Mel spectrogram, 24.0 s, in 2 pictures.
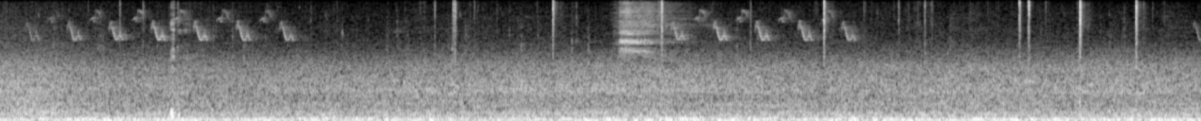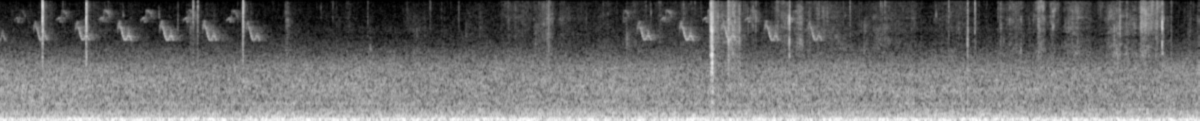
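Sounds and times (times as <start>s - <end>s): low outdoor rumble: 0.0s - 24.0s
small birds chirping: 0.2s - 3.2s, 6.2s - 8.7s, 11.9s - 14.7s, 18.2s - 20.9s
brief hiss: 6.2s - 6.9s.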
